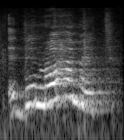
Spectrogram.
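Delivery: hoch und laut durchs Haus nach dem Diener rufen; laut gerufen. Acted. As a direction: ein lauter Ruf in den Nebenraum. (die Marschallin ruft laut nach dem kleinen Diener)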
